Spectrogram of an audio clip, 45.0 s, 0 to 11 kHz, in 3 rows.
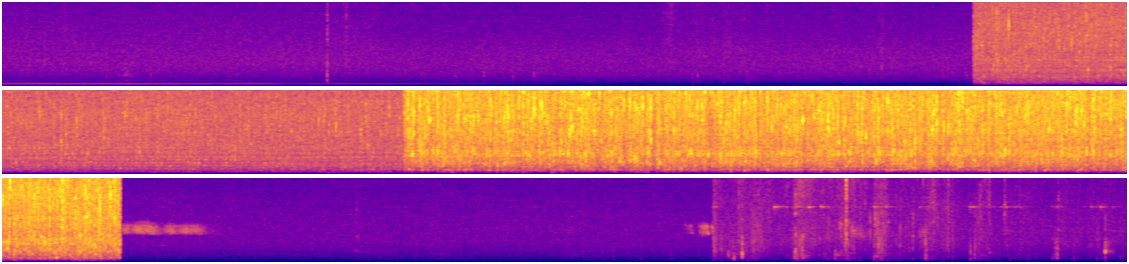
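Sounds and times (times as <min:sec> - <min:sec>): stream water flowing: 0:13.0 - 0:31.6.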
